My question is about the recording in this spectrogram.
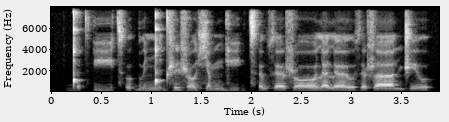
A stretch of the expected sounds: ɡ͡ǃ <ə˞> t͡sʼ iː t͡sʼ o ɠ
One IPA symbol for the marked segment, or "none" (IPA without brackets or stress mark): ɐ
